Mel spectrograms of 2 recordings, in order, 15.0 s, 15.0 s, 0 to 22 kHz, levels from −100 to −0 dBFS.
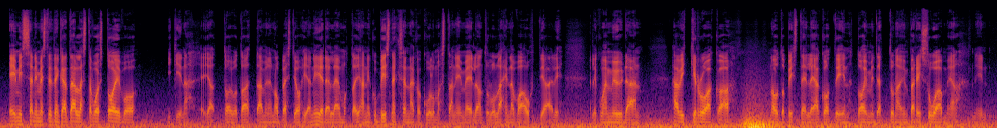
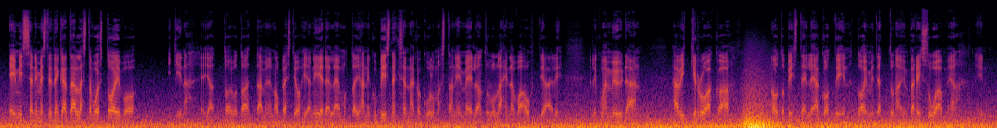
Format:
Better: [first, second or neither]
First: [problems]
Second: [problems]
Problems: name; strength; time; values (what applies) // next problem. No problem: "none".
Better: first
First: wind noise on the microphone; occasional gusts; 20 dB below the speech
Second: wind noise on the microphone; heavy; 6 dB below the speech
